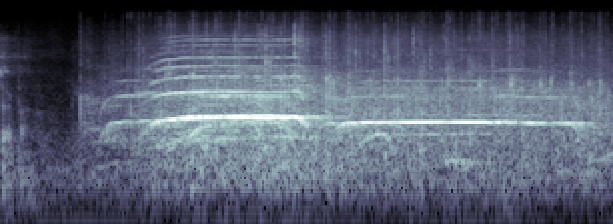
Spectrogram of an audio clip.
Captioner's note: audience cheering and clapping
